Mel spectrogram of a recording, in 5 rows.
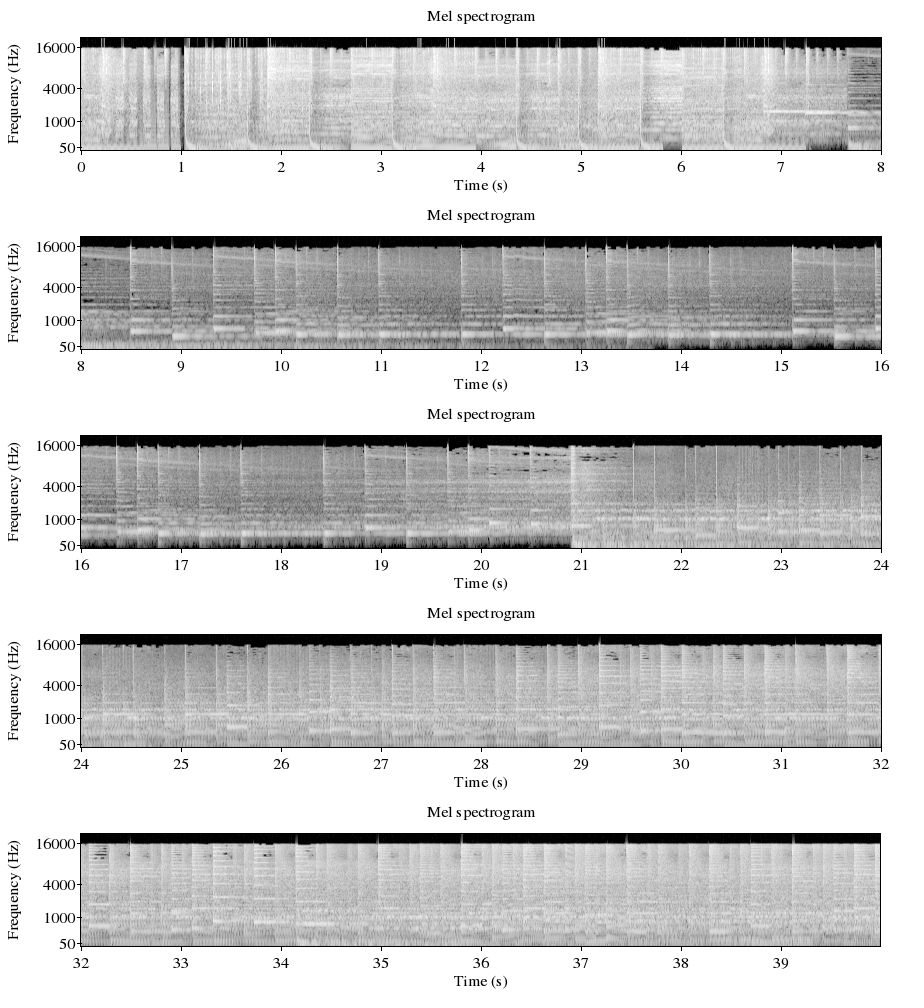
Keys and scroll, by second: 8.9 Delete.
